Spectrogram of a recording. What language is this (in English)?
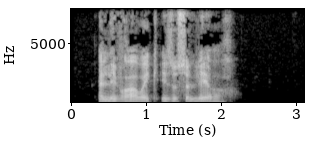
Breton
